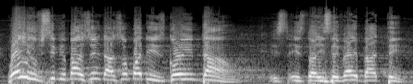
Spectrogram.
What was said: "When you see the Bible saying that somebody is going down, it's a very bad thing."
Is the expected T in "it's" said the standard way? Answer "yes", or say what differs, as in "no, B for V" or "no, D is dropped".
no, S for T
